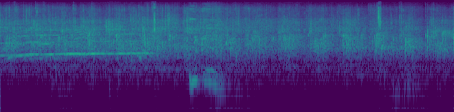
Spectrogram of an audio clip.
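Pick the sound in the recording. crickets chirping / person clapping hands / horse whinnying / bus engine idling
person clapping hands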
